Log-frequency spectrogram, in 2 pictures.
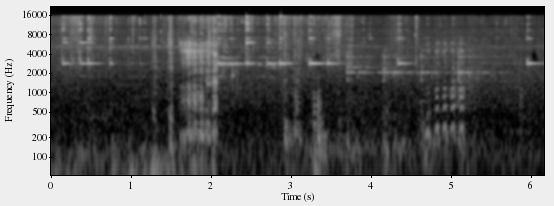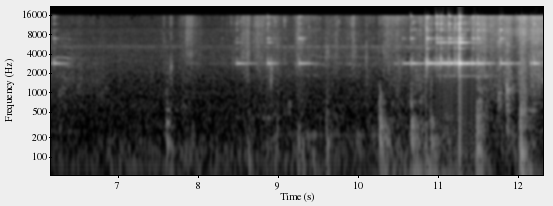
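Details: Bell-wearing goats give brief wavering bleats early on between light cowbell tinkling, with quieter pauses before a burst of louder, busier clanking at the end.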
